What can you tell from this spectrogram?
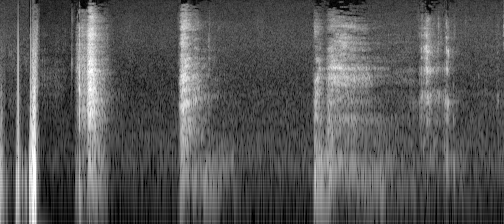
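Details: Corgi dog gives about five short, harsh coughing bursts in a quiet room: cough.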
